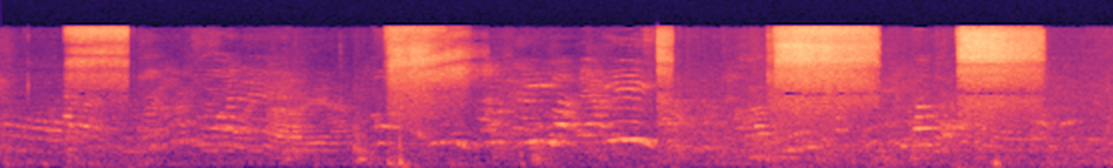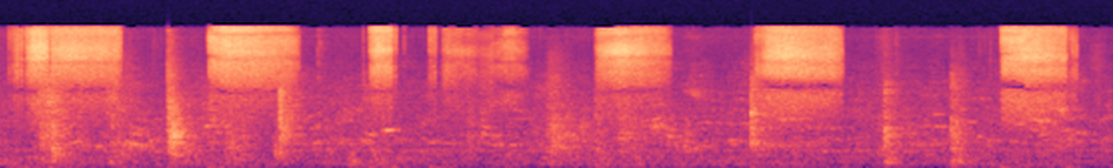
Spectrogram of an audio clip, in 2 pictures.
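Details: Madagascar hissing cockroaches give sharp, airy hisses in quick bursts, forcing air out of their spiracles when afraid or fighting to warn off rivals and predators.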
